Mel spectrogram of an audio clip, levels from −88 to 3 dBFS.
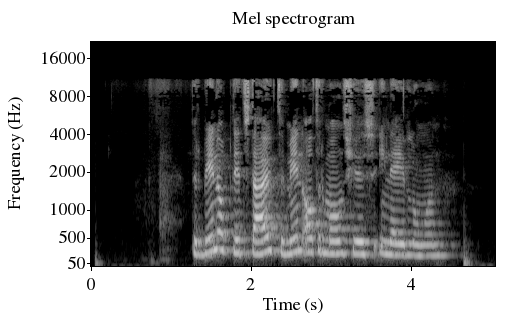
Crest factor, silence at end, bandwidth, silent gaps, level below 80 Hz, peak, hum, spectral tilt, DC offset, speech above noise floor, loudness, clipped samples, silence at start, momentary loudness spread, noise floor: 20 dB; 0.3 s; 11.5 kHz; none; -56 dBFS; -4 dBFS; none; -2.5 dB/octave; under 0.1%; 46 dB; -21 LUFS; under 0.1%; 0.05 s; 13 LU; -68 dBFS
